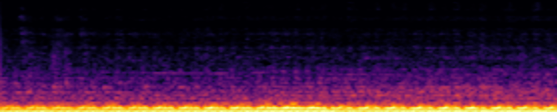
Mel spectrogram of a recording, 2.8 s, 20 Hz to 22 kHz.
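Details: 2004 C4 Corvette LS1 V8, about 40,000 miles, first start after replacing the failed, likely factory fuel pump following a wreck rebuild: low, steady rumble at a settled idle with no misses or surging; running healthy.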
